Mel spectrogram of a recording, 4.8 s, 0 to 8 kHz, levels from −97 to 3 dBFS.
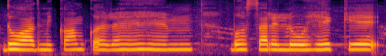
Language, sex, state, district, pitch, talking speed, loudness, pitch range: Hindi, female, Jharkhand, Palamu, 250 Hz, 125 wpm, -17 LUFS, 245-255 Hz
